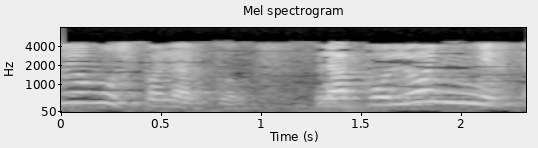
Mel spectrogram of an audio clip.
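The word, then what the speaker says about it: Pologne: Она напоминает вам, что там читается мягкое «ни». Помните в этом буквосочетании? «Л-М» – «Литали», «Ля Полонне» и «Лирлянда».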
